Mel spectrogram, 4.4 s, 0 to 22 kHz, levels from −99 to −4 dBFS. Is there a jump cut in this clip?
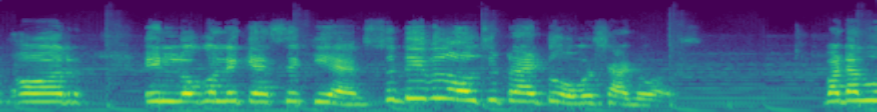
no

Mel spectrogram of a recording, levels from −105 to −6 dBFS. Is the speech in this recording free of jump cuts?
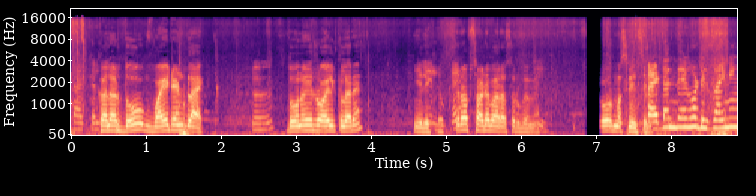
yes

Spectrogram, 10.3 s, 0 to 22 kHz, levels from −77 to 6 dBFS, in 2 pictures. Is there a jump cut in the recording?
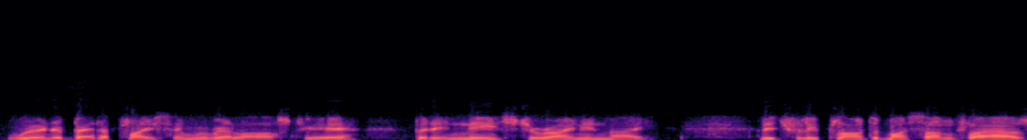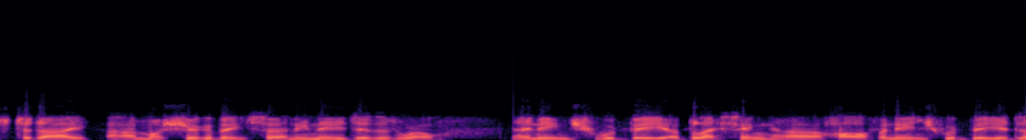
yes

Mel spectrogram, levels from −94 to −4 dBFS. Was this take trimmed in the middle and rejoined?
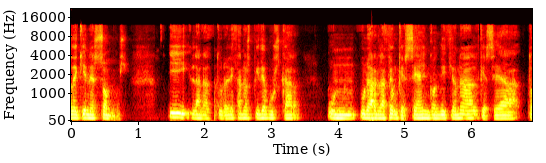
no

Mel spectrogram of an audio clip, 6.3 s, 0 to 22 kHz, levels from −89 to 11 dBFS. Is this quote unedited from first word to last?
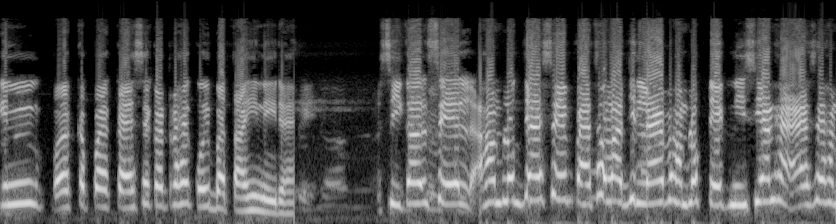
no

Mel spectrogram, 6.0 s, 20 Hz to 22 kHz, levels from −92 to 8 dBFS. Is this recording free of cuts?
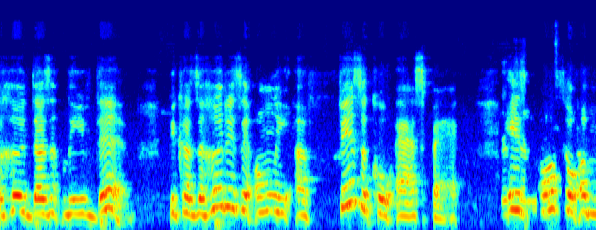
yes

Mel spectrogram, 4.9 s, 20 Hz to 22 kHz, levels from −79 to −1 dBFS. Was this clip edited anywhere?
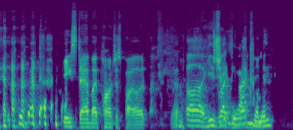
no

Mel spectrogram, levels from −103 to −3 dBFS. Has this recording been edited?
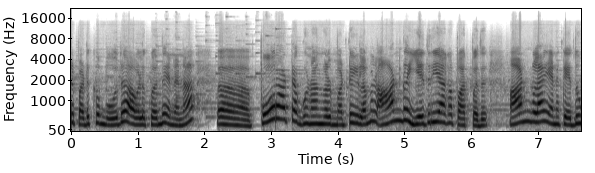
no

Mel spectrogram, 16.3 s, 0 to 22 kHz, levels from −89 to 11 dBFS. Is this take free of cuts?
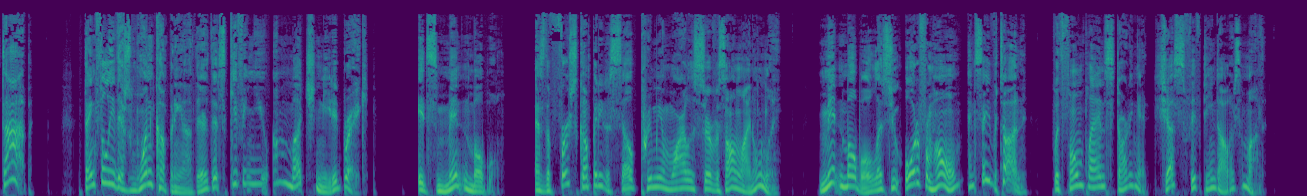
yes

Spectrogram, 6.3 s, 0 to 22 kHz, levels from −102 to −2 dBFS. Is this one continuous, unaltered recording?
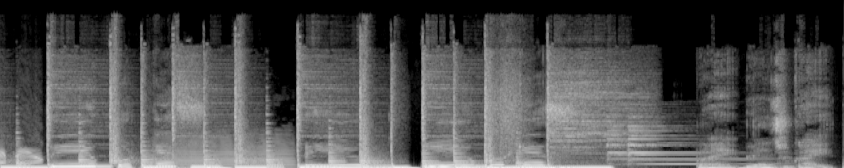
yes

